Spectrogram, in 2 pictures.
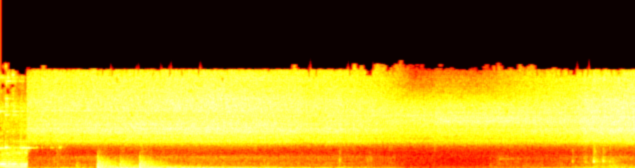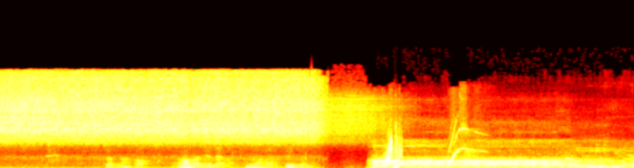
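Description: Cicadas buzzing in a steady, high-pitched chorus that cuts off suddenly about two seconds before the end. Music with sliding notes follows.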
